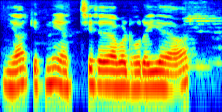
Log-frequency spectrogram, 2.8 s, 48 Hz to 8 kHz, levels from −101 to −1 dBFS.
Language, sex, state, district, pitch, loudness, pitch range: Hindi, male, Uttar Pradesh, Jyotiba Phule Nagar, 160 Hz, -17 LUFS, 150-175 Hz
